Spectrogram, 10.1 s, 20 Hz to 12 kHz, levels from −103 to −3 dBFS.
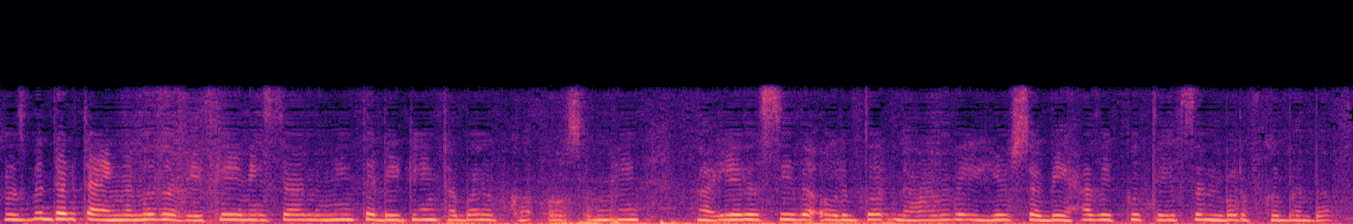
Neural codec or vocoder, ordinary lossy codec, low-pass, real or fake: codec, 16 kHz, 1.1 kbps, Voila-Tokenizer; none; 7.2 kHz; fake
